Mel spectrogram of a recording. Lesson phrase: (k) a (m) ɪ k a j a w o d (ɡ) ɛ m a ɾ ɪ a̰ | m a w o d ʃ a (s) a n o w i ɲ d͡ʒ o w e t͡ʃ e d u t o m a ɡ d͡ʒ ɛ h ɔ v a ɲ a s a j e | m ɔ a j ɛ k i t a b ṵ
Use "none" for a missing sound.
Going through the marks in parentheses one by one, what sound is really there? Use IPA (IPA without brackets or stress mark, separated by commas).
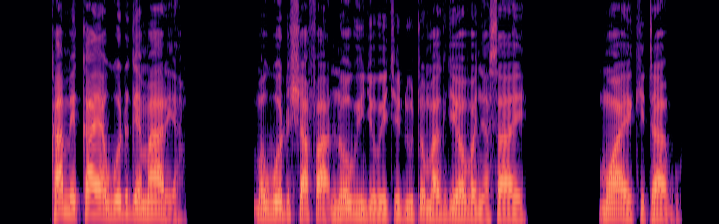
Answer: k, m, ɡ, f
